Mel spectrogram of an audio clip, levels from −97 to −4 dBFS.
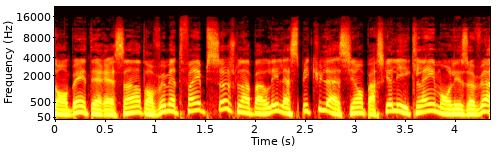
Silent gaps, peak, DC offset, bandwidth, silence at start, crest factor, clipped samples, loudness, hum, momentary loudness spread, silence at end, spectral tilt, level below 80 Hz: none; -6 dBFS; under 0.1%; 13.5 kHz; 0 s; 12 dB; under 0.1%; -20 LUFS; none; 4 LU; 0 s; -6 dB/octave; -52 dBFS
